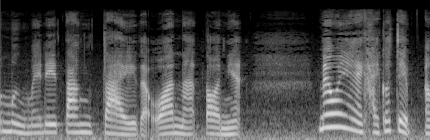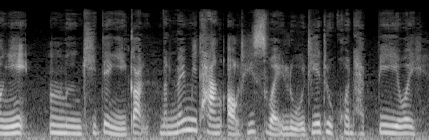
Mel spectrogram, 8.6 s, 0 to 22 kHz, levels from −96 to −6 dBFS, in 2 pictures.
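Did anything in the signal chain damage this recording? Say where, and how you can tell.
No, no signal-chain damage heard.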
